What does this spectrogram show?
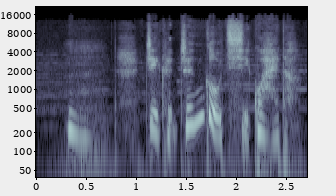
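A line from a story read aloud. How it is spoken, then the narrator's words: Panting question. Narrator (Chinese): 国王大口喘着气问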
